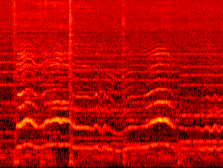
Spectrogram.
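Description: A woman singing a long, wavering phrase of gospel melody over sustained electronic keyboard chords, with soft regular low thumps under it.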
